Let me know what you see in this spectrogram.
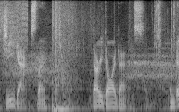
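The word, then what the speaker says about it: Gygax: be honest gary geigs i was never sure how to pronounce his name i always said gary geigs i don't know it was g-gax though dairy guy dance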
